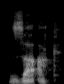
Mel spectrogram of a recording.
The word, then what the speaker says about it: Zach: I'm for, Zock, spelled like Zach.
